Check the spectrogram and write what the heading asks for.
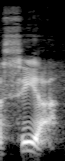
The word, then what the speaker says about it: CIA: here they say la Sia instead of CIA huh nothing strange about it that's how it's pronounced when you read it in Spanish it has the feminine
